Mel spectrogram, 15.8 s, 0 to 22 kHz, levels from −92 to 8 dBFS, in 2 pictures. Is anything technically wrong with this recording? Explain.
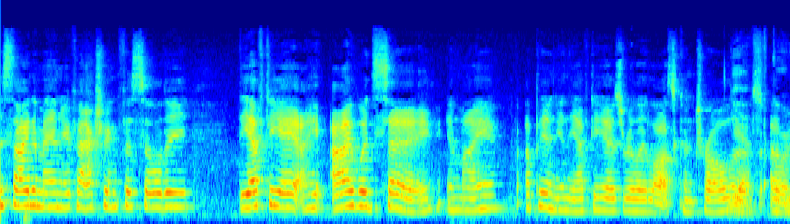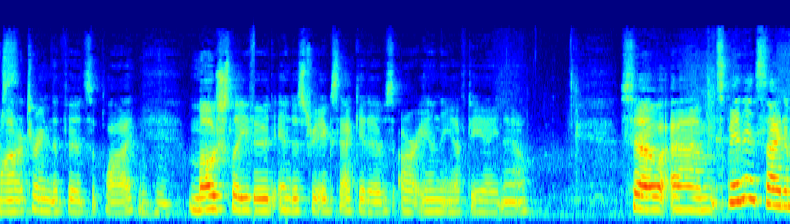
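Yes. Damaged data in a compressed stream shows up twice: a brief blip at 10.43 s and another from 15.05 to 15.07 s. Corrupted bytes make the decoder misread those frames and hunt for the next valid header, producing short glitches.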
